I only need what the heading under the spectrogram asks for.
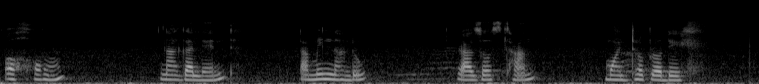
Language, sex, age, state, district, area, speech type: Assamese, female, 30-45, Assam, Lakhimpur, rural, spontaneous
